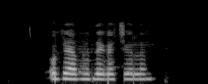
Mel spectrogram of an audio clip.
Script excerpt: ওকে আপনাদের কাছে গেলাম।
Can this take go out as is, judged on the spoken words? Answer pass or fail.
pass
